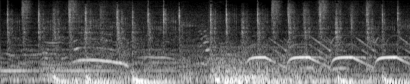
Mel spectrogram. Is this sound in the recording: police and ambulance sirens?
yes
